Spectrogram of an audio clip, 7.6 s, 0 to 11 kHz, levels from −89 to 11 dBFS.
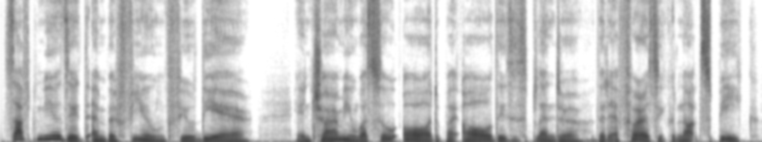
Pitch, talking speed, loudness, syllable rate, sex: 170 Hz, 180 wpm, -18 LUFS, 4.2 syllables/s, female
